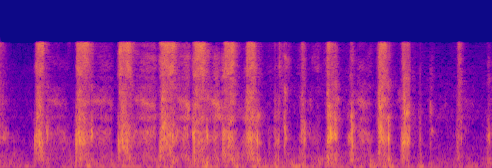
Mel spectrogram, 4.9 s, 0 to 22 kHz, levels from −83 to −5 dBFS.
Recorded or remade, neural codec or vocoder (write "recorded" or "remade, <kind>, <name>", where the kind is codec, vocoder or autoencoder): remade, vocoder, Vocos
